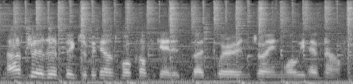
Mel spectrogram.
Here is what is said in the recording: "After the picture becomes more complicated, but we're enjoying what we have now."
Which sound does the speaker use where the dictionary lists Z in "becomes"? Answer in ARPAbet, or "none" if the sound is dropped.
Z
